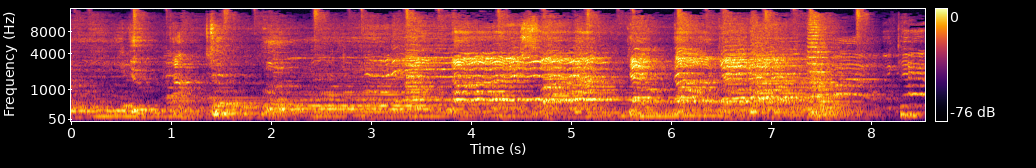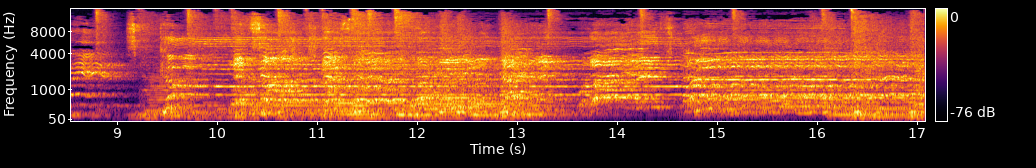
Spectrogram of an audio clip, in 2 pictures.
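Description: Jazz big band, with horns, guitar, bass and drums, playing behind a small group of vocalists singing together. The music thins out briefly about eight to nine seconds in, then comes back in full.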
